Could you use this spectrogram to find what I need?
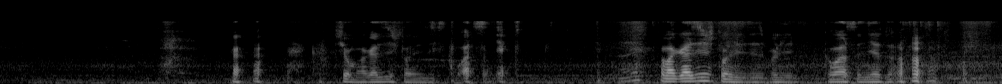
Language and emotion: Russian, positive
